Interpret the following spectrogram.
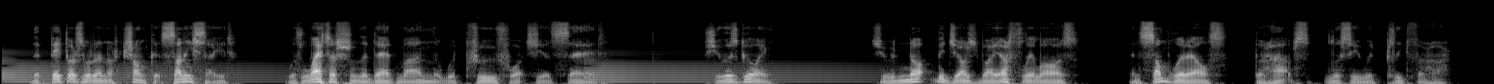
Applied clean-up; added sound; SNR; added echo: none; Keyboard (musical); 16 dB; none.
